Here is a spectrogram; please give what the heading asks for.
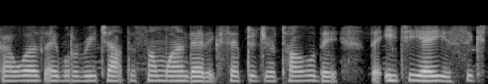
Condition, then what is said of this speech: None; typical speech.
